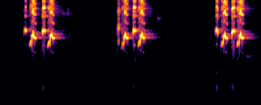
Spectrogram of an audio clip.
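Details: Sooty-headed bulbul calling out to a rival to make it answer: three evenly spaced bursts of three or four clear, bouncing chirps, roughly two seconds apart.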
